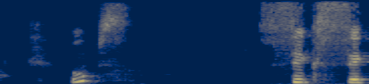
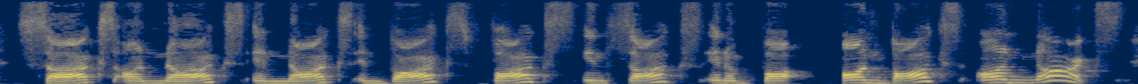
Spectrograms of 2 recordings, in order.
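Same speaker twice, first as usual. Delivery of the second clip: louder, slow, bouncy read-aloud rhythm; reading to children; 2 semitones lower, 4 dB louder, much slower than usual. Acted. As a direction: read it out like a storybook for kids. Teacher reads Dr. Seuss aloud.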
